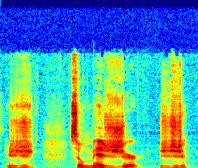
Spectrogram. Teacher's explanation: And the other symbol, ej, would be a j. So this is the counterpart to sh with some vocal vibrations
